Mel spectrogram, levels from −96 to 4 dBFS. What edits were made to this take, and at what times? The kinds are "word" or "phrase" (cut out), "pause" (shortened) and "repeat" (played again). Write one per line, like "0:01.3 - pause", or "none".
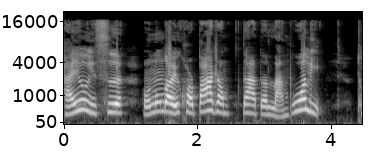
none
